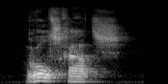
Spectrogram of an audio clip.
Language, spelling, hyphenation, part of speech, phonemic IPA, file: Dutch, rolschaats, rol‧schaats, noun / verb, /ˈrɔl.sxaːts/, Nl-rolschaats.ogg
- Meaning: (noun) roller-skate; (verb) inflection of rolschaatsen: 1. first-person singular present indicative 2. second-person singular present indicative 3. imperative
